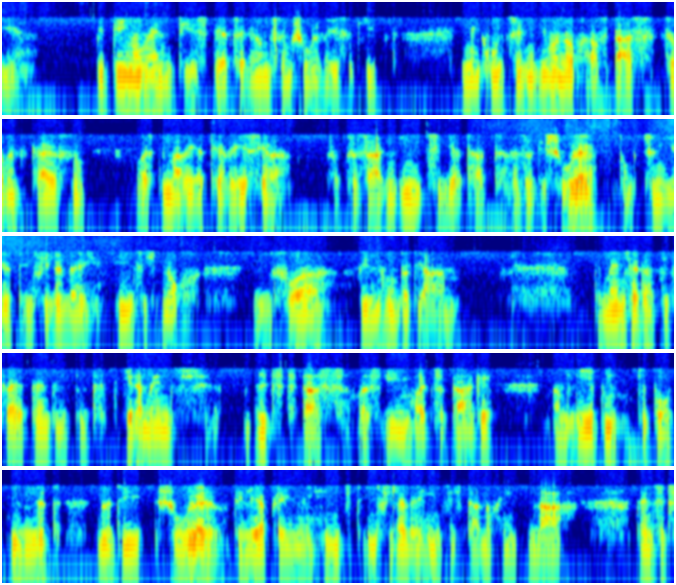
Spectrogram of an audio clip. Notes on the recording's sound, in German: Telefoninterview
